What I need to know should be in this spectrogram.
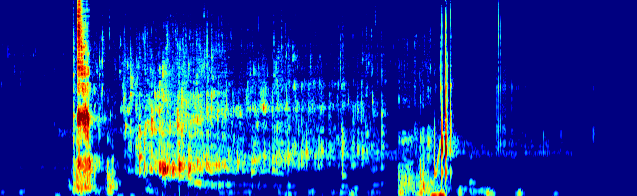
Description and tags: Pouring a beer from the tap! It's a Schwarzbier, if you were wondering.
